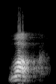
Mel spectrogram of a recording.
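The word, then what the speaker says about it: walk: এখানে কে উচ্চারণ হয় এখানে এল সাইলেন্স এর সঠিক উচ্চারণ কি হচ্ছে ওক নেক্সট এক্সাম্পলটি দেখি আমরা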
